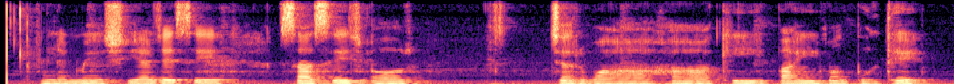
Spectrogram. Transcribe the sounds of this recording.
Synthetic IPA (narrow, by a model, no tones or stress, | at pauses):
fɪ̃ŋlɛ̃nmẽʃijad͡ʒɛːsesaːsed͡ʒɔːɾ | t͡ʃɐɾʋaːɦakipaːimɐk̚buːlt̪ʰeː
